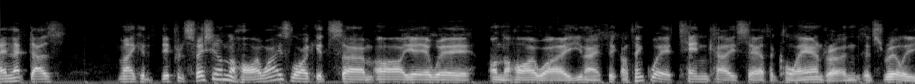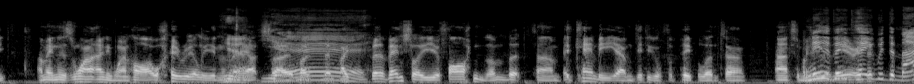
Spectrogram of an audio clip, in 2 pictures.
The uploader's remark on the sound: LIVE From our Camp out! YO WE CAMPING Y'ALL.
